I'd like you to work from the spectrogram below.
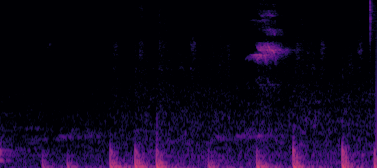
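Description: Pen scratching out biology equations on a board or page, a series of short, quiet strokes in uneven rhythm with brief pauses between them, close and alone without any talk.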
